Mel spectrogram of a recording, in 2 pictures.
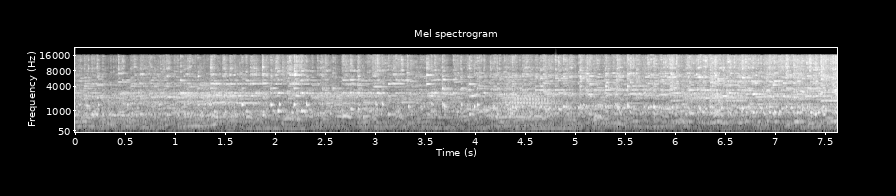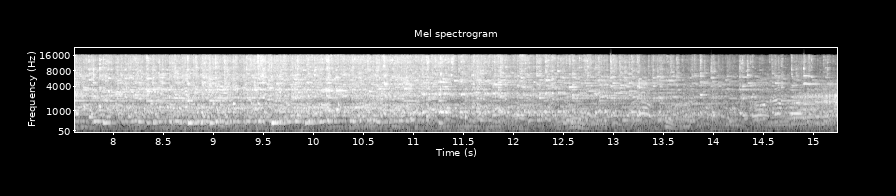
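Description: Many neck bells on a running flock of sheep, clanking and jangling together without a break. The sound grows louder around the middle.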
